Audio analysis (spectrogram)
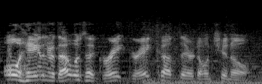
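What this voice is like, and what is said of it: Exaggerated Minnesota-style Canadian accent. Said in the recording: “Why are you from Minnesota? ... Yeah, or Wisconsin. ... do the Canadian accent”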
